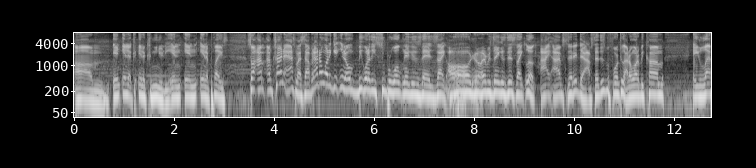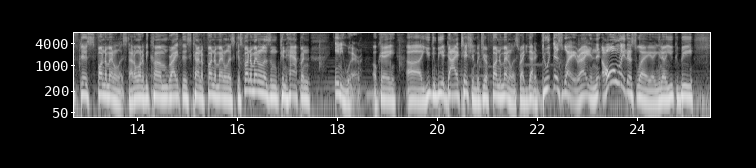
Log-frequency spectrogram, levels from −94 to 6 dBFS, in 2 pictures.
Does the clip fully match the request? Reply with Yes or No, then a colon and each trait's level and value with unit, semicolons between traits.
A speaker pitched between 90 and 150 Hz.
Yes: medium, 140 Hz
